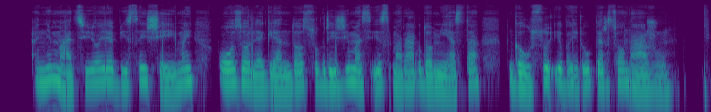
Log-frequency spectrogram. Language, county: Lithuanian, Panevėžys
